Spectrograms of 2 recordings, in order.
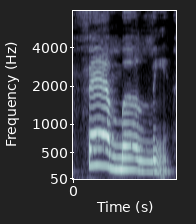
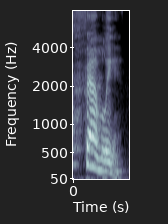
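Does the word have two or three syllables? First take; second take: three; two. First: The word is said with three full syllables. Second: The middle vowel is dropped, leaving two syllables. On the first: "São três sílabas" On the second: "eles reduziram para duas sílabas"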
